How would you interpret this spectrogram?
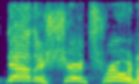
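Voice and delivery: high-pitched aggrieved protest; retold argument. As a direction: imitate an upset cousin complaining. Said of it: "him and I are nose to nose spitting".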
